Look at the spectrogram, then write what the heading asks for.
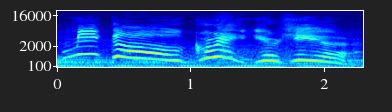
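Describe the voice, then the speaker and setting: A woman voicing a tiny, eager, naive childlike fairy companion in a game, with a squeaky, excitable delivery. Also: drawn-out words, exaggerated voice. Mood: excited greeting. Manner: excitable, exclamatory. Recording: loud background music.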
